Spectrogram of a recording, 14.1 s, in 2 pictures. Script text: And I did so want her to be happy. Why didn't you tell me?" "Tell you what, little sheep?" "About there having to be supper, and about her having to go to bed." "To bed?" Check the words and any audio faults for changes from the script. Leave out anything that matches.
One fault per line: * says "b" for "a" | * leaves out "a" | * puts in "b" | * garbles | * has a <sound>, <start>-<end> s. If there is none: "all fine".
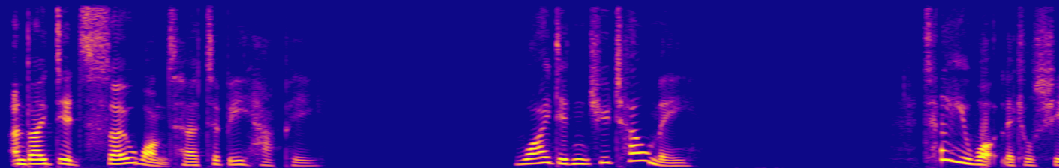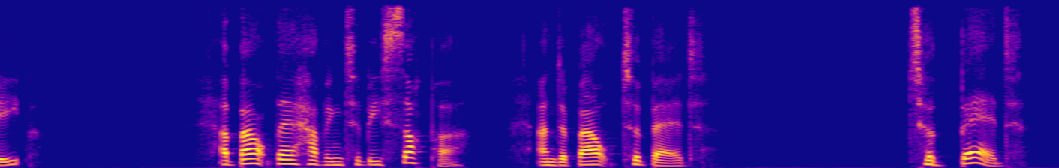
* has a dropout, 6.2-6.3 s
* leaves out "her having to go"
